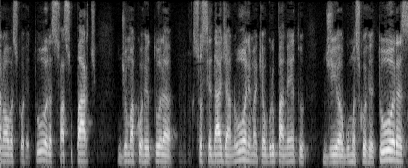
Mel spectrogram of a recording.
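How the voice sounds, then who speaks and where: The delivery is monotone and flat, at a fairly slow pace, with a dry, close sound and no echo. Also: man. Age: 60s. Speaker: insurance broker and former regulator. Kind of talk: interview on live stream. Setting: live stream.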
